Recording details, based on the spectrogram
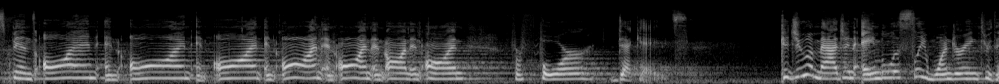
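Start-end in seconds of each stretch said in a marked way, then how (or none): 0.0-6.8 slow, drawn-out on and on; weary, slow listing of the years; dragged out repetition. Acted. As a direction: stretch every on to feel the endless years. Endless cycle drawn out slowly.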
